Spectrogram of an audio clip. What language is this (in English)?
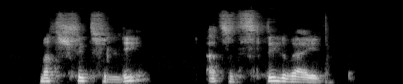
Kabyle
